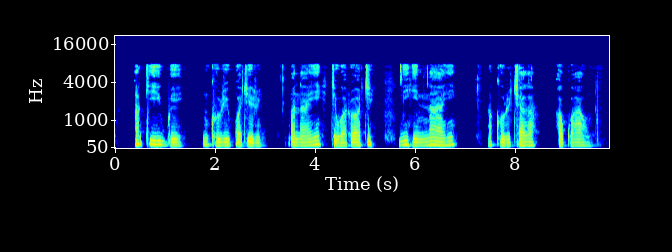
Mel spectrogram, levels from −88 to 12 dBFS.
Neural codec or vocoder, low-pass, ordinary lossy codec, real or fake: none; none; none; real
